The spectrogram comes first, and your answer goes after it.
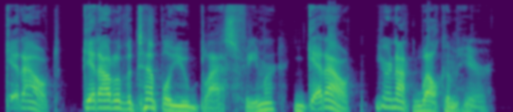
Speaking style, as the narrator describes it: shouted another

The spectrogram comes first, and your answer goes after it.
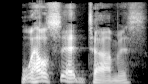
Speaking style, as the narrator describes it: laughed Peter

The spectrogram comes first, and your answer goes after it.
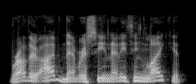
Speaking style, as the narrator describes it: exclaimed John

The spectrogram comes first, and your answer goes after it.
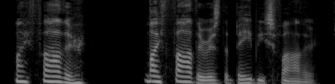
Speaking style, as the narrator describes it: she sobbed and sobbed

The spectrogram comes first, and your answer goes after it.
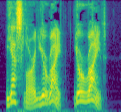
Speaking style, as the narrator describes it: he said excitedly

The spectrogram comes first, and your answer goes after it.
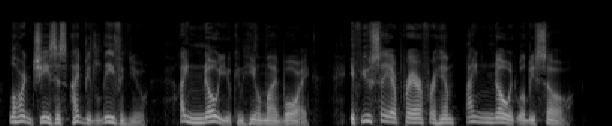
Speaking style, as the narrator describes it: pleading

